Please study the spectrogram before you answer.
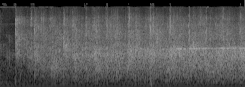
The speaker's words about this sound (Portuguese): Então, uma salva de palmas para você mesmo.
